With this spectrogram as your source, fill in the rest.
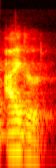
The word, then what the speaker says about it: Iger: And I think Aja is telling me I should be pronouncing his name Iger.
